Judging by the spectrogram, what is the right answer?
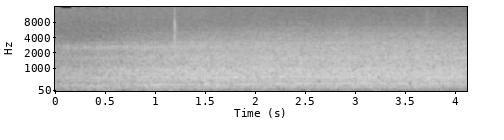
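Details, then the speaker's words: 12-volt Titan RV vent fan at full 100% speed (speed adjustable, quieter than stock vent fan): steady, even airy whoosh with soft low hum, no rattle or wobble; running healthy. "and this is what the Titan fan sounds like going at full 100%"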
